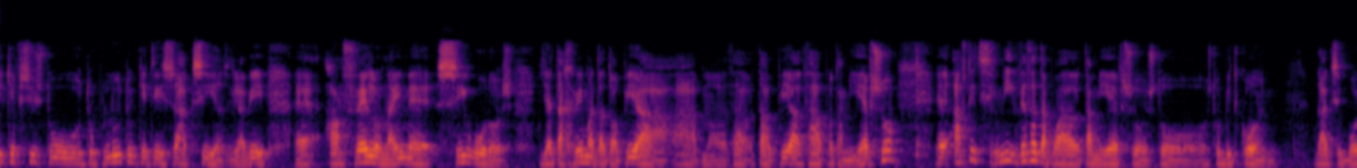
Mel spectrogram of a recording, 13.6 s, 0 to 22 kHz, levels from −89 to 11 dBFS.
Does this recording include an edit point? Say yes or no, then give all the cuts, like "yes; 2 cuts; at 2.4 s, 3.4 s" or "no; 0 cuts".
yes; 1 cut; at 7.5 s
